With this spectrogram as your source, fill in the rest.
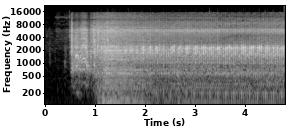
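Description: An Isuzu Mighty X pickup truck's diesel engine cranks briefly after a quiet moment, catches within about half a second, then settles into a loud, steady knocking idle close by.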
